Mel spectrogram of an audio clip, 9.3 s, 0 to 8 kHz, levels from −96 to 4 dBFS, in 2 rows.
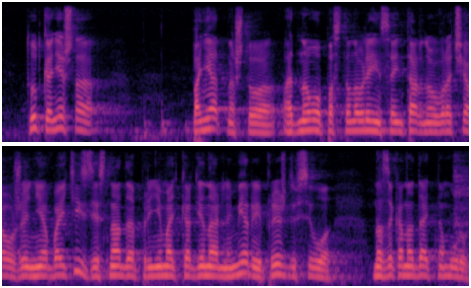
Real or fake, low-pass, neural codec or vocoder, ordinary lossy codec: real; 7.2 kHz; none; none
